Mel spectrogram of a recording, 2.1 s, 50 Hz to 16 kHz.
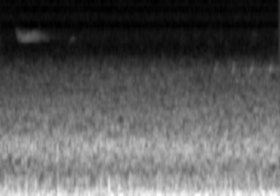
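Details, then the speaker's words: Passing truck heard from a 1991 Craftsman II tractor on its first drive with a new transmission. Distant truck rumble with loose, uneven low thumping underneath: the truck's flat tire flailing against the wheel well, sounding like a helicopter. "You can still hear that tire flailing away. That truck driver's got to know he's got a flat."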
